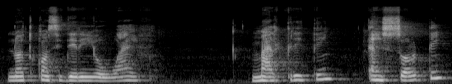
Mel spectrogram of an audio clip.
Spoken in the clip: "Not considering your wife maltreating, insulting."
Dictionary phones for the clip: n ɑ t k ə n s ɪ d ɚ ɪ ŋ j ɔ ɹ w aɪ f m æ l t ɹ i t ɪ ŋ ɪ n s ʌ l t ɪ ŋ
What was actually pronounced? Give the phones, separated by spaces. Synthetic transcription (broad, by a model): n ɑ t k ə n s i d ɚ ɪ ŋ j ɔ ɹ w aɪ f m æ l t ɹ i t ɪ ŋ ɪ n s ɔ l t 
